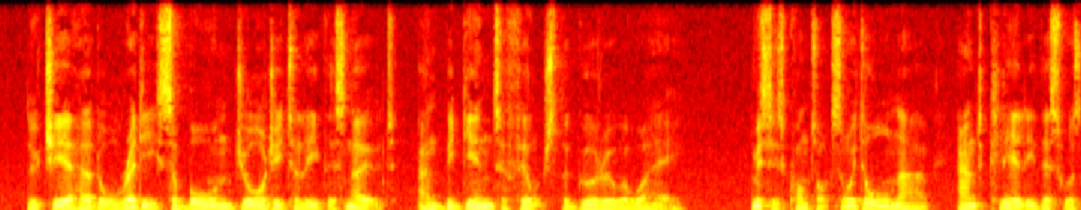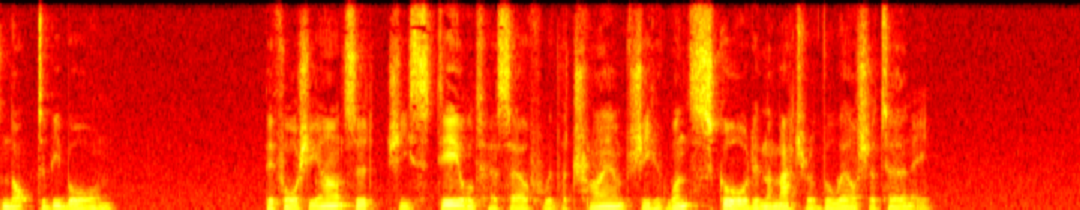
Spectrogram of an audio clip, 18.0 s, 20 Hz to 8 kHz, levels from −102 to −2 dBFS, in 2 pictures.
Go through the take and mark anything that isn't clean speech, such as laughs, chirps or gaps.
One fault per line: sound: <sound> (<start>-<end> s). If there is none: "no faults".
no faults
